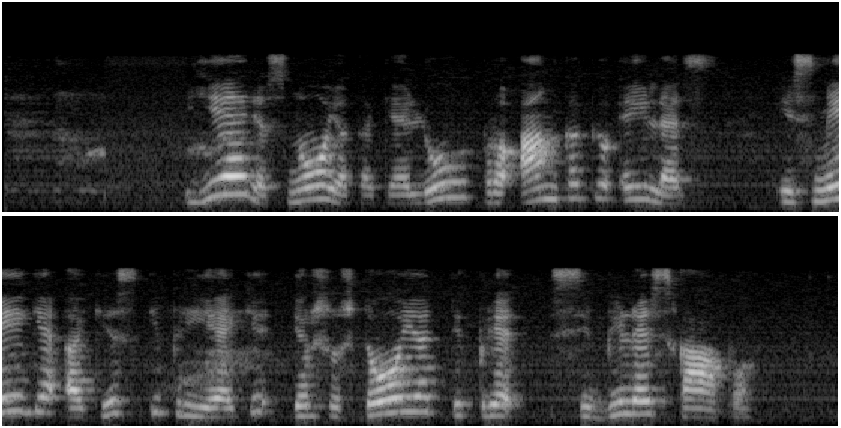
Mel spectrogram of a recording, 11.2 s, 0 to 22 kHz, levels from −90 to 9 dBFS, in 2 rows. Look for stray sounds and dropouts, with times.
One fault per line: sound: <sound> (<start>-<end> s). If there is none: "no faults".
no faults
